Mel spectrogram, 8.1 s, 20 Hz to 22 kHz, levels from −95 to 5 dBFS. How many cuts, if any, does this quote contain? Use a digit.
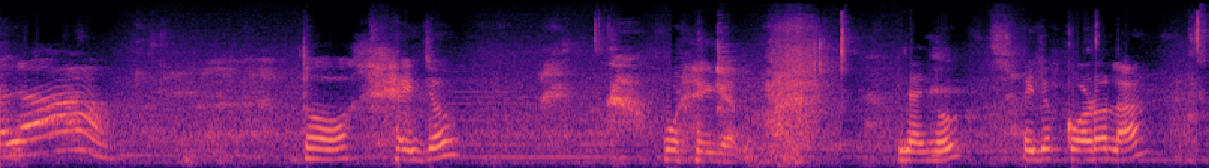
0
